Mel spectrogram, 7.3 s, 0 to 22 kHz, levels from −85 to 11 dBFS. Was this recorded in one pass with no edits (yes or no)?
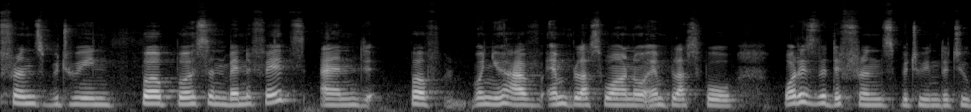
yes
